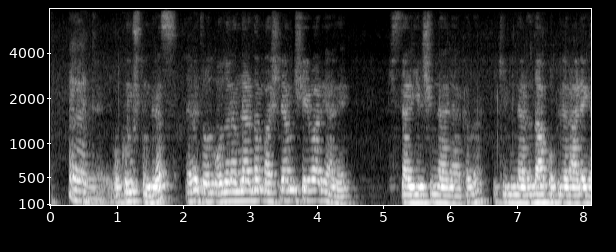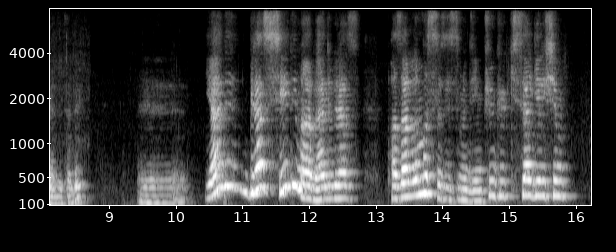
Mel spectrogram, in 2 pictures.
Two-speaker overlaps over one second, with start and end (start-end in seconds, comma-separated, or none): none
